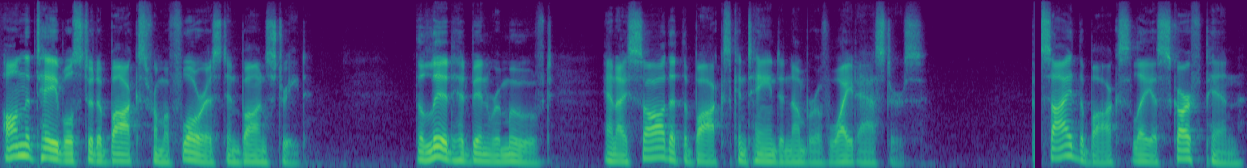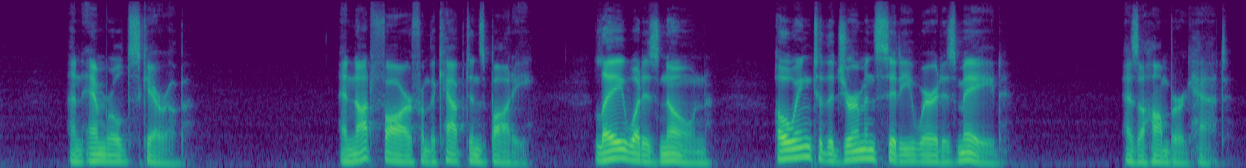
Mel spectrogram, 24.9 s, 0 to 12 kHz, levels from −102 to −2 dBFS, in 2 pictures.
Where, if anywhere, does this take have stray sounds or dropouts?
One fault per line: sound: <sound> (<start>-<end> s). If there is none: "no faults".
sound: dropout (10.3-10.4 s)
